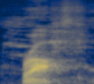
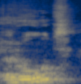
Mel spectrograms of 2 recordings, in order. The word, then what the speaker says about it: Roth: proper way to pronounce Roth? There are many ways, actually. The Germans would say Roth.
